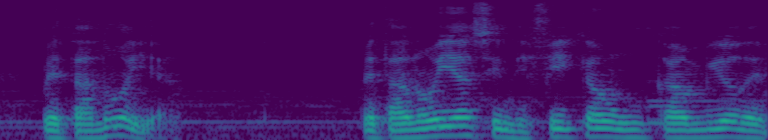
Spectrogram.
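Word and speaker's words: μετάνοια: expresa la renovación de nuestra mente es pronunciada pronunciada metanoia metanoia significa un cambio de manera de pensar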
